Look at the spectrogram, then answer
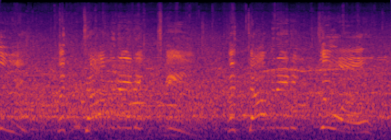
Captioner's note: audience chanting and clapping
